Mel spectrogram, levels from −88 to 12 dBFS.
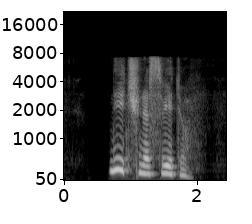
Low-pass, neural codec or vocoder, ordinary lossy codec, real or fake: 7.2 kHz; codec, 16 kHz, 4.8 kbps, FACodec; MP3, 64 kbps; fake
